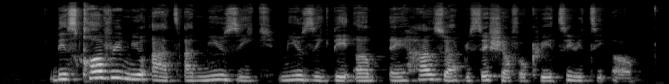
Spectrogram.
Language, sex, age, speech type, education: Nigerian Pidgin, female, 30-45, spontaneous, tertiary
